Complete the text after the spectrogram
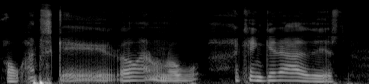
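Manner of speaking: mock scared, frightened voice. Mocking a woman abroad who turns around after calling police: imitating someone scared. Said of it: "Then you turn around".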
